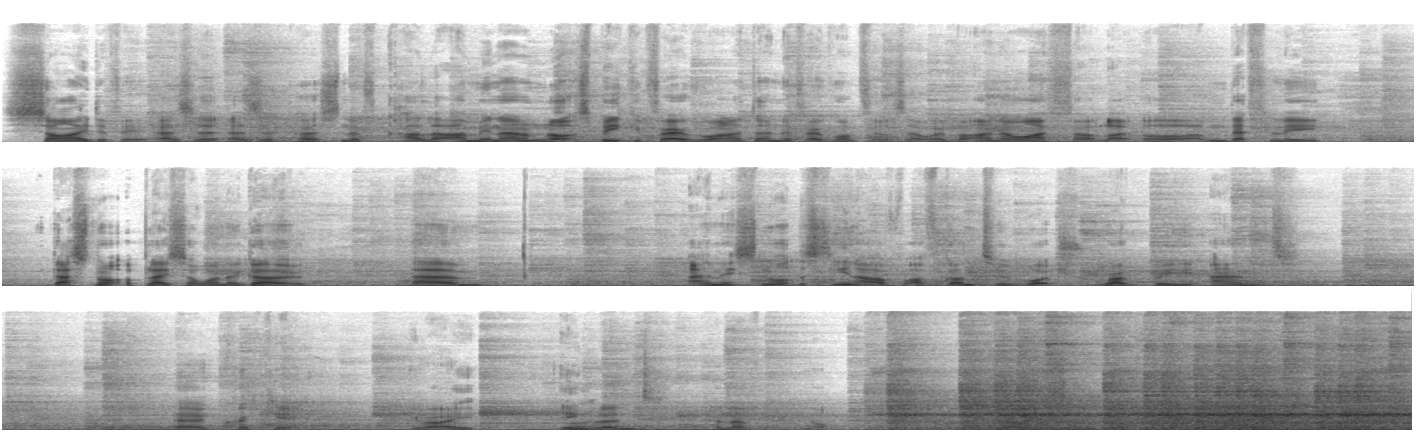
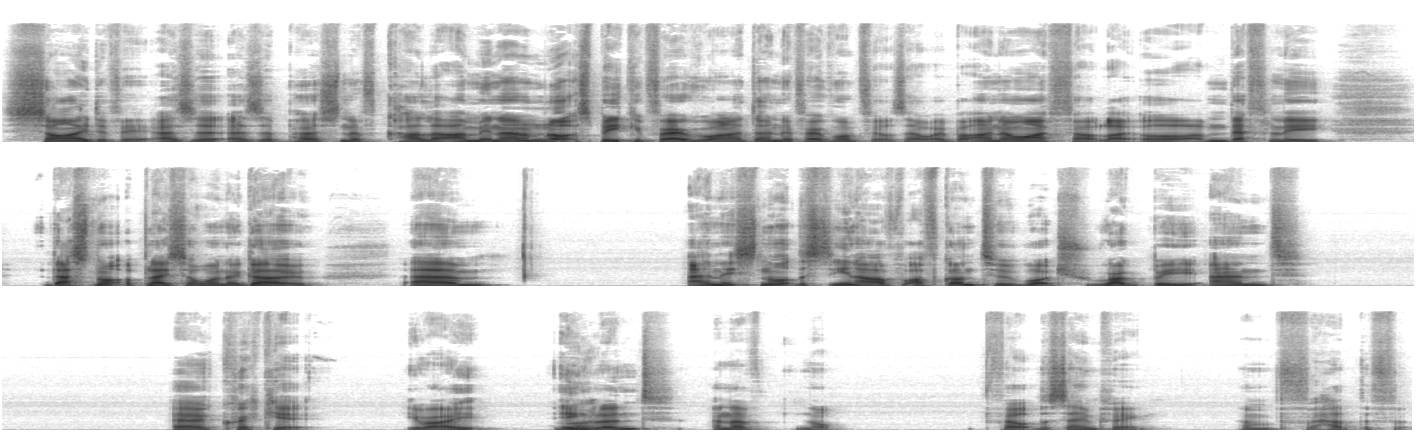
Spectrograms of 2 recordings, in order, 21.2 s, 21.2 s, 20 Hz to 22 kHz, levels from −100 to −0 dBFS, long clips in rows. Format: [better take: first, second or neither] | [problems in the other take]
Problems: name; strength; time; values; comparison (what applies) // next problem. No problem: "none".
second | household noises; very loud; throughout; 2 dB above the speech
